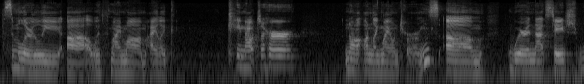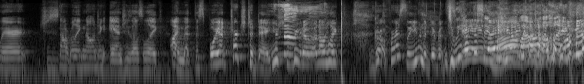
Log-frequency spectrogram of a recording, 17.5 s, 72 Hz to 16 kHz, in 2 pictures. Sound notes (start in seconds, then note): 12.9 laughs strained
